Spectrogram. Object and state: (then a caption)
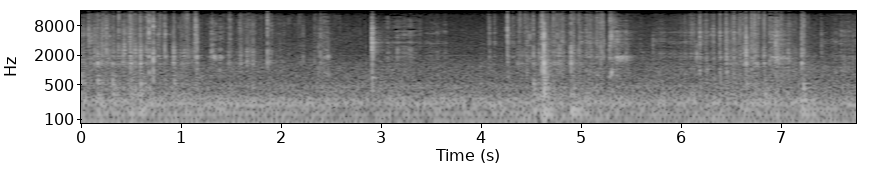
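Soap bar being scraped. A yellow box cutter blade scrapes a rectangular, solid white soap bar with a Hello Kitty face, held in the hand, shaving off powdery flakes. A steady stream of dry, crisp scratching and crackling runs throughout, with a few sharper snaps standing out. The texture is bright and crunchy over a low, faint background hum.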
